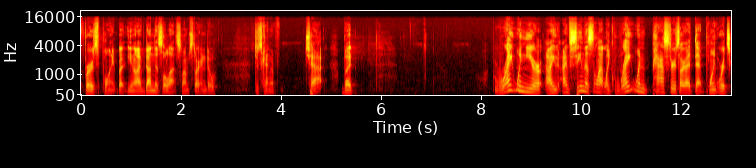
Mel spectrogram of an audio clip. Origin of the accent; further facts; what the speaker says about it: Chicago, Illinois, United States; as you just heard, I'm from Chicago.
